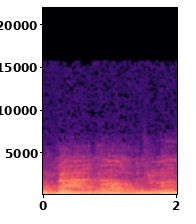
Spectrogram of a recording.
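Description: Music from a poor-quality old recording: a voice singing a long, wavering line over sustained instrumental accompaniment.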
